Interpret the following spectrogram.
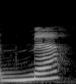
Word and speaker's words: me: And second of all, because the E says E, because it comes at the end of the syllable. If you wanted that to say meh, like meh, you'd have to add an H to it. Put that consonant on there. There you go. Now it says meh.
